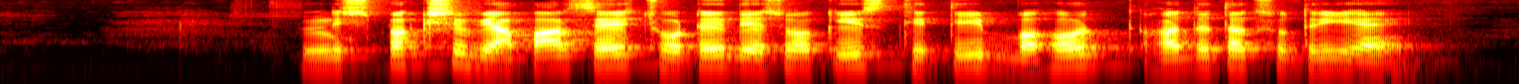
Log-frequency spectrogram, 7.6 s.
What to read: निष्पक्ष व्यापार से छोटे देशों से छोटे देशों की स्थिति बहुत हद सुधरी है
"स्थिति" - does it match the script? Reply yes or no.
yes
